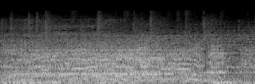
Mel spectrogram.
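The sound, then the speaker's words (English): A lion, turning to face a bear in a fight, roars deep and loud, one sustained, rough bellow filling the whole moment with a rumbling, growling texture. No one speaks. “He turns to face the bear and bellows a huge roar to send a clear message: this fight is to the death.”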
